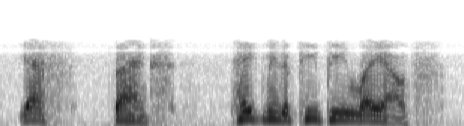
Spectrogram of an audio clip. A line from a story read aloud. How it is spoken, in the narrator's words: Gasping, almost unable to breathe, Leo said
